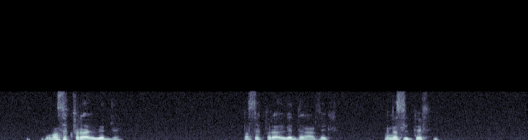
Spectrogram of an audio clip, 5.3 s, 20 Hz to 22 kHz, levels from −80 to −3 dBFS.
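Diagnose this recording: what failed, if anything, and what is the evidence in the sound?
Nothing in the speech points to a failure at any stage: the bandwidth stops at 8 kHz with the lowest bass trimmed, as the call's microphone processing intends, and the room's background noise sits about 42 dB below the speech.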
